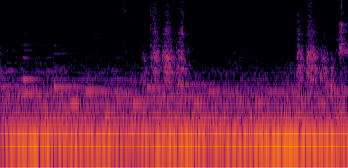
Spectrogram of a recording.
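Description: Knife cutting chicken into small cubes on a board, repeated soft rubbing slices over a steady low kitchen hum.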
